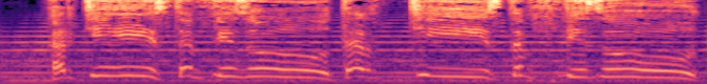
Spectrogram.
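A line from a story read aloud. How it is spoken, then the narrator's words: Boys shouting. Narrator (Russian): Босоногие мальчишки, похожие на чумазых оборвышей, побежали следом за нашей колонной и закричали, как жирный бюргер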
